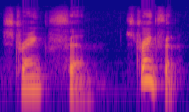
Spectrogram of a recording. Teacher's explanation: Use the th with no voice like think and thank you.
